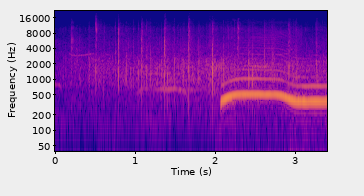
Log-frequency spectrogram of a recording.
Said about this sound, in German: Jetzt euer Applaus für Christian, der gerne begründet dargelegt hätte, welche Kinderspielserie wir synchronisieren würden. Euer Applaus für Christian!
